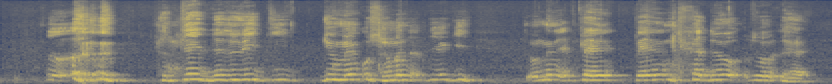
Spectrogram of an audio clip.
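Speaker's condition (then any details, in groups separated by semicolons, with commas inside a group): Cerebral palsy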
